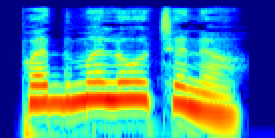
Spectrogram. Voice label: "ಪದ್ಮಲೋಚನ", Kannada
